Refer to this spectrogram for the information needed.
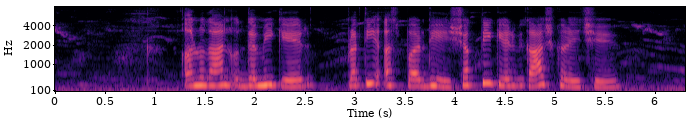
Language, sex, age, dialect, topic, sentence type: Maithili, female, 46-50, Eastern / Thethi, banking, statement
